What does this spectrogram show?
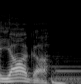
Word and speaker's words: Yaga: video to teach me how to say Baba Yaga just don't listen to them it's Yaga I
